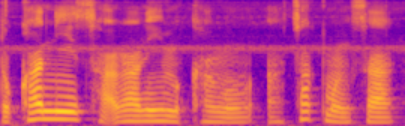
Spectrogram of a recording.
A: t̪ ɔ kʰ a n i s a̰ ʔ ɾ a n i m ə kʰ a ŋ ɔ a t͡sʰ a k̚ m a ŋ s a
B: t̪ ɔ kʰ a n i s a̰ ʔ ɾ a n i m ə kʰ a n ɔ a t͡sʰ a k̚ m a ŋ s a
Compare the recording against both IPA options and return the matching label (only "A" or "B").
A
